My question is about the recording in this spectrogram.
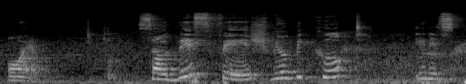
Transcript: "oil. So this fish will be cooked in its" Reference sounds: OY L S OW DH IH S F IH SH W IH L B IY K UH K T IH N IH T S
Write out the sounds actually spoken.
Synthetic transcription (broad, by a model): OY L S OW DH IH S F IH SH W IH L B IY K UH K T IH N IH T S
